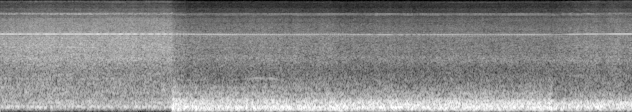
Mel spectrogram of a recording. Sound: jet funny cars engine sound

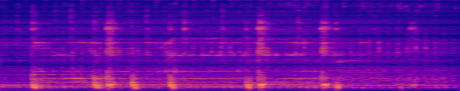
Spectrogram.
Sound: helicopter

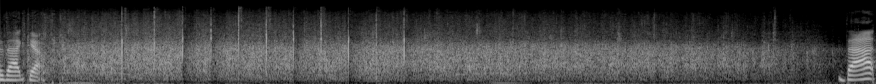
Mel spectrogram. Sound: applause

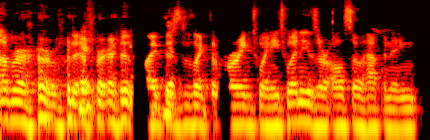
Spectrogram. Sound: both chuckle

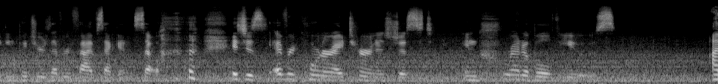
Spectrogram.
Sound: laugh of disbelief

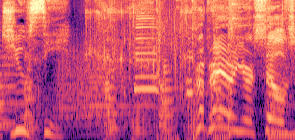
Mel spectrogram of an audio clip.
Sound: slurping

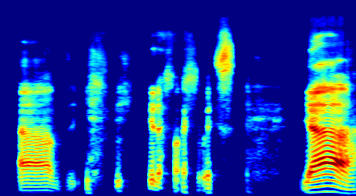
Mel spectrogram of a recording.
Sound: laughter

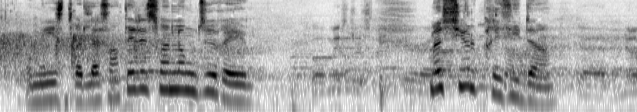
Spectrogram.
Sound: applause

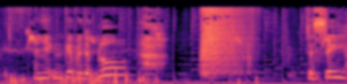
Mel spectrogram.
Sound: blows loudly

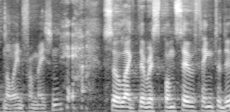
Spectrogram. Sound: laughs

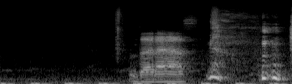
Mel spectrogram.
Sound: laughs

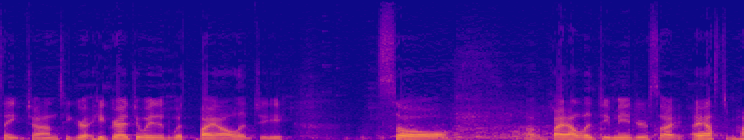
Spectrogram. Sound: audience laughter

